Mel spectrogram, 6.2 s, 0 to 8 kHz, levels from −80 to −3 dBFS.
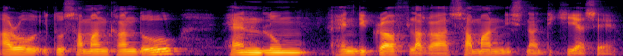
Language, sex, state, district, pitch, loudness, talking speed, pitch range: Nagamese, male, Nagaland, Dimapur, 95 Hz, -19 LUFS, 125 wpm, 90-105 Hz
